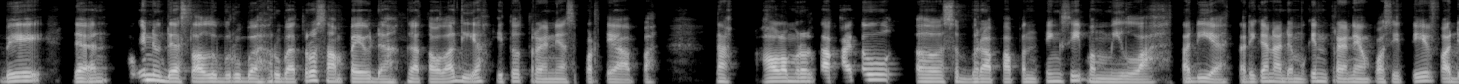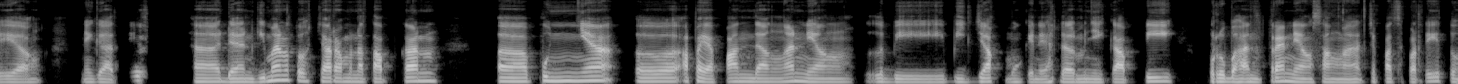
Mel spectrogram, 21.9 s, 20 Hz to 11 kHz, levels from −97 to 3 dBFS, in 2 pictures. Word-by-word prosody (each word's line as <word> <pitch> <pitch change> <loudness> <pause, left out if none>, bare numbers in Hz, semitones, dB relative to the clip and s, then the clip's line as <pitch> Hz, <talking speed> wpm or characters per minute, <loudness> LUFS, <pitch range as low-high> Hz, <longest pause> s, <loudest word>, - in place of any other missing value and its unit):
B 160 +4 +3 0.2
dan 135 0 +2 0.2
mungkin 195 -1 +2
udah 135 0 +5
selalu 130 +1 +3
berubah-ubah 130 -1 0
terus 175 +2 +1
sampai 125 -1 +2
udah 115 -3 -4
nggak 120 -2 0
tau 120 - +1
lagi 140 +1 +1
ya - - -5
itu 130 - -4
trendnya 115 -2 -1
seperti 115 - -4
apa. - - -3 0.4
Nah - - 0 0.2
kalau 145 +3 +5
menurut 145 0 0
Kakak 140 +2 +3
itu, 210 0 +2 0.3
eee, 130 0 +1
seberapa 125 -2 -1
penting 125 +4 -3
sih 175 +3 +1
memilah 115 -3 -1 0.2
tadi 125 0 +2
ya 110 - -2
tadi 125 +2 -3
kan 145 +1 +2
ada 130 - -1
mungkin 140 +5 -3
trend 125 0 +2
yang 115 - -3
positif 125 +7 -2
ada 115 - +2
yang, 115 0 0 0.3
negatif, 120 +8 -4 0.4
eee, 130 0 +3
dan 125 0 +3
gimana 185 +8 +4
tuh 150 - -2
cara 140 -1 +3
menetapkan, 135 +4 +2 0.4
eee, 140 -1 +5
punya, 160 +1 +3 0.2
eee, 140 -1 +1
apa - - 0
ya 120 - +2
pandangan 135 +2 +1
yang 125 -2 +1 0.3
lebih 115 -2 -5
bijak 130 +2 -1
mungkin 115 -1 -6
ya - - -3
dalam 120 -1 +1
menyikapi 120 +5 0 0.2
perubahan 125 -3 +2
trend 145 +3 +3
yang 120 -1 +2
sangat 115 -1 -1
cepat - - -4
seperti 145 - -3
itu? 130 - -6
130 Hz, 180 wpm, -25 LUFS, 120-145 Hz, 0.4 s, udah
